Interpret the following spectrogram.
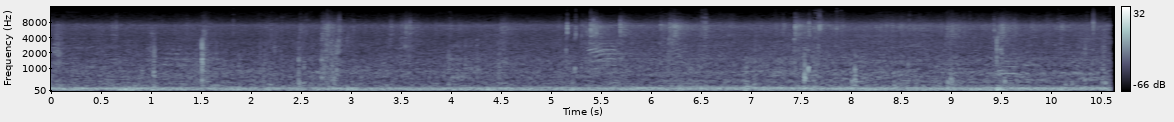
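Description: Outdoor ambience: a steady low rumble with scattered faint clicks and ticks, and a brief chirp about five and a half seconds in.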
